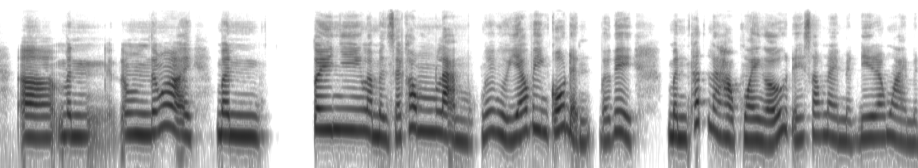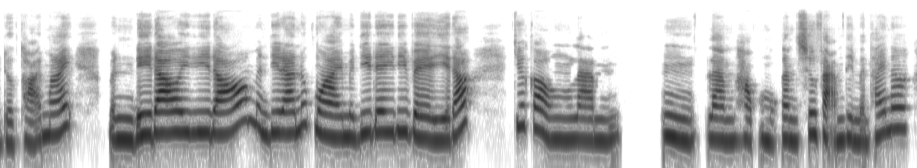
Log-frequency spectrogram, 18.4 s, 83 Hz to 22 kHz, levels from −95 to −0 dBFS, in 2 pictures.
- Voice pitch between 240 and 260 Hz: Yes, high, 245 Hz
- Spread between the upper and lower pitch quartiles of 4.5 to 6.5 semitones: No, average, 3.9 semitones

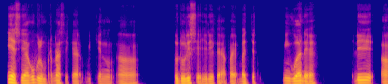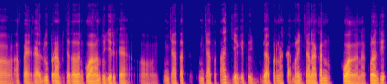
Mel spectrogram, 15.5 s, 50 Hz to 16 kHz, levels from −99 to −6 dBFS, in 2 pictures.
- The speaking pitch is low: Yes, very low, 95 Hz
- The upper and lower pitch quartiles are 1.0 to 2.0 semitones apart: No, narrow, 2.4 semitones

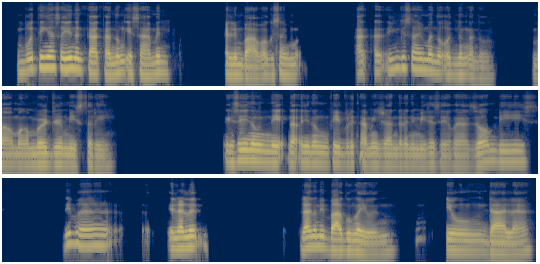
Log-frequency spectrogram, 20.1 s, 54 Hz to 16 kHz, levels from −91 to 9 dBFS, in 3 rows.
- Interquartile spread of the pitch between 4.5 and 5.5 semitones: Yes, average, 5.1 semitones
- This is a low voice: Yes, low, 125 Hz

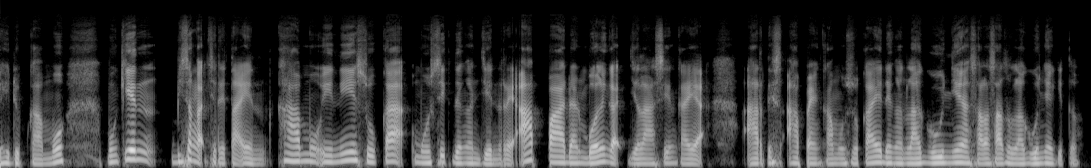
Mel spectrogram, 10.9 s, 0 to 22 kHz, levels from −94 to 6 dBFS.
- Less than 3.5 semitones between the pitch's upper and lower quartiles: No, average, 4.0 semitones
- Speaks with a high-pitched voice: No, low, 130 Hz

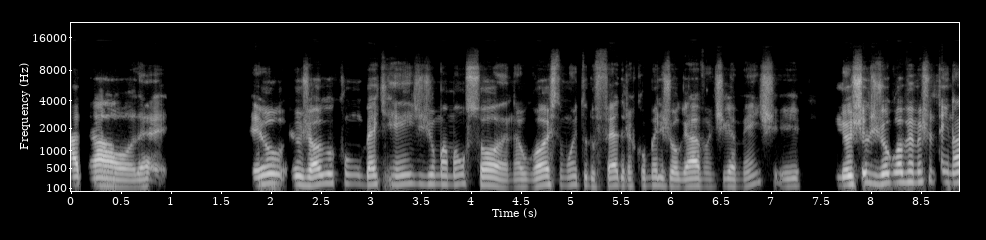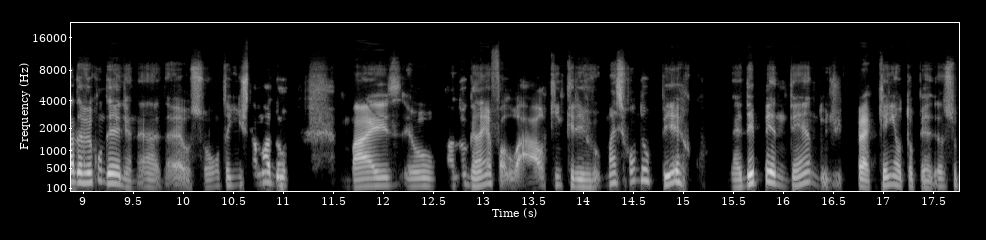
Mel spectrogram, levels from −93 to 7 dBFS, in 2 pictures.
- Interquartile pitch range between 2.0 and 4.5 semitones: No, average, 4.9 semitones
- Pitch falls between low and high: Yes, medium, 155 Hz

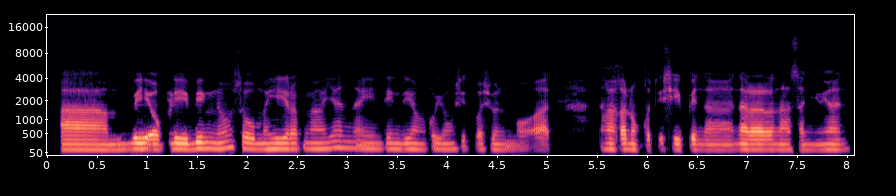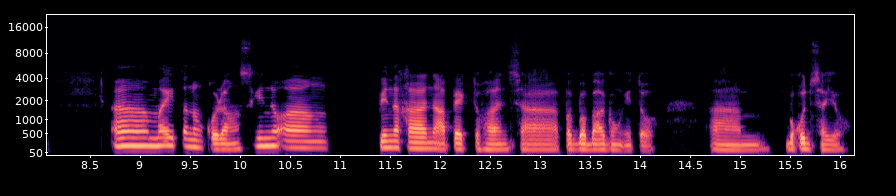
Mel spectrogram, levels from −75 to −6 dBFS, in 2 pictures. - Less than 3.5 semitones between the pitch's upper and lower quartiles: Yes, average, 2.7 semitones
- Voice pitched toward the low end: Yes, low, 120 Hz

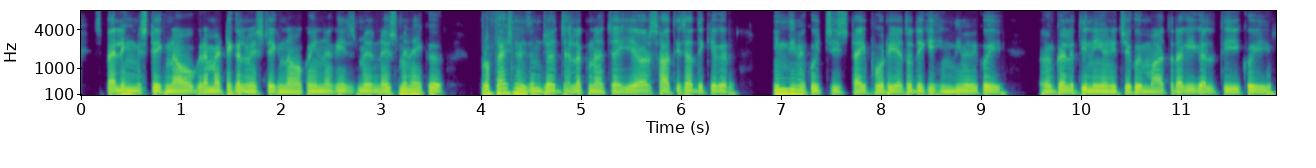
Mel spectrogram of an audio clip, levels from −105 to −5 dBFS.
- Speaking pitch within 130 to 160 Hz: No, low, 100 Hz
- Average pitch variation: No, narrow, 2.1 semitones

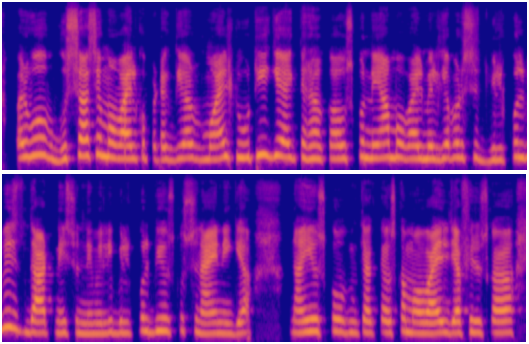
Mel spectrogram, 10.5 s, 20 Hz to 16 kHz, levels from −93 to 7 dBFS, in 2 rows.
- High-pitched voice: Yes, very high, 275 Hz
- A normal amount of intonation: Yes, average, 3.7 semitones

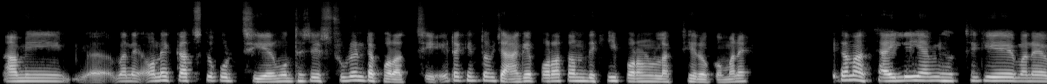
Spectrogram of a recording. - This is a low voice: No, medium, 160 Hz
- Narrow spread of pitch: No, average, 3.2 semitones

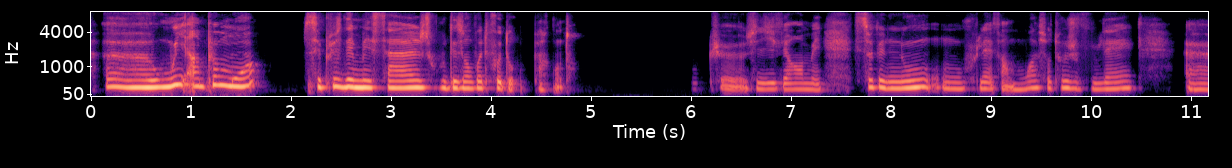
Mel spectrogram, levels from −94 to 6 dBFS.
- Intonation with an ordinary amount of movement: Yes, average, 3.2 semitones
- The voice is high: Yes, high, 200 Hz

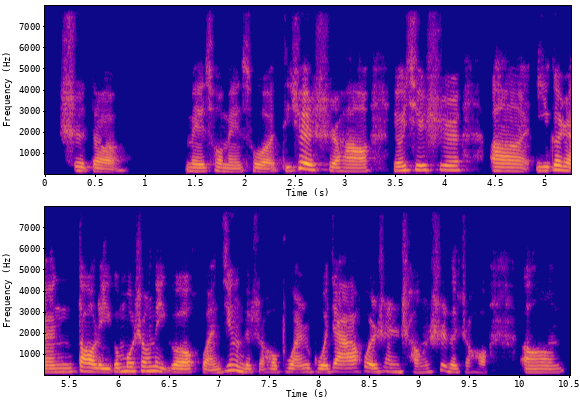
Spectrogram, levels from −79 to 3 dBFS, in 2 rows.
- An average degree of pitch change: Yes, average, 3.2 semitones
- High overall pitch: No, medium, 170 Hz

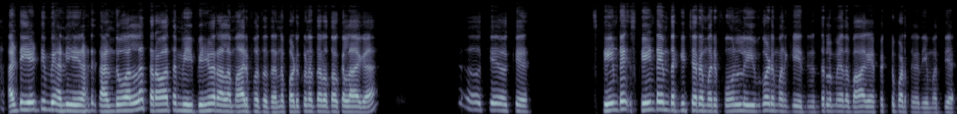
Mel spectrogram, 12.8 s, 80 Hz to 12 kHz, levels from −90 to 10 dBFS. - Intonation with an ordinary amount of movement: Yes, average, 3.0 semitones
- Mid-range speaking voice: Yes, medium, 175 Hz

